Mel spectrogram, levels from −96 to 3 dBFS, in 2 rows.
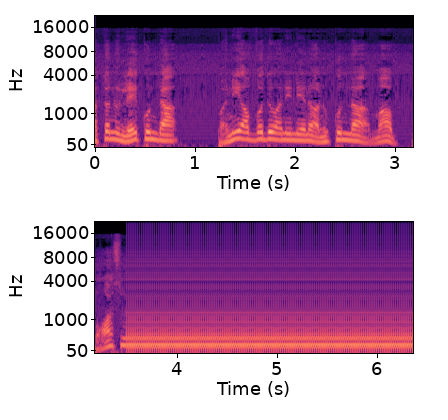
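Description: From the first moment, a DECT cordless phone buzz sits under the speech. It is a thin, steady buzz at 100 Hz, roughly 20 dB below the speech. A nearby handset or base sends a radio burst every 10 ms, and the audio circuit rectifies it. On a spectrogram it forms flat horizontal lines at 100 Hz and its many harmonics across the whole clip.

Also throughout, the speech is rough and grainy, with noise filling the gaps between the harmonics and a thin, synthetic-sounding top band. The likely cause is heavy low-delay AAC compression (AAC-ELD) at a low bitrate, which fits about 24 kbps. Its short frames resolve pitch harmonics poorly. A spectrogram shows smeared, blotchy harmonics and a patchy upper band.

At 3.50 s a system hang loop takes over and lasts to the end. A single 21.33 ms piece of audio repeats exactly, which fits a 1024-sample buffer. It is heard as a frozen buzz at 46.9 Hz. On the waveform, identical cycles repeat without change. 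On the spectrogram, the speech detail stops and is replaced by a rigid comb of lines spaced 46.9 Hz apart.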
